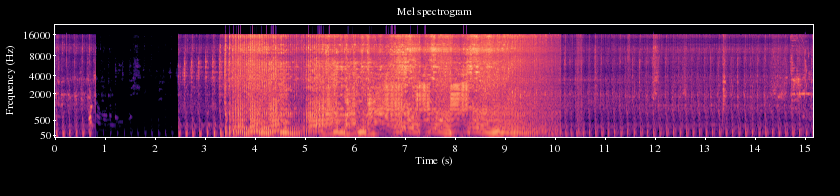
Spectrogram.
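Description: A Honda TMX 125 motorcycle engine, just after a valve clearance adjustment, runs in a steady rapid chug up close. It drops out briefly, then returns louder with a revving surge before settling back to a quieter idle with a ticking rhythm.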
